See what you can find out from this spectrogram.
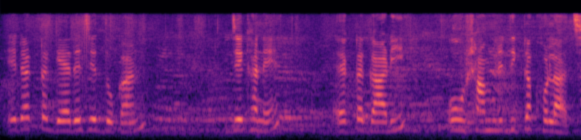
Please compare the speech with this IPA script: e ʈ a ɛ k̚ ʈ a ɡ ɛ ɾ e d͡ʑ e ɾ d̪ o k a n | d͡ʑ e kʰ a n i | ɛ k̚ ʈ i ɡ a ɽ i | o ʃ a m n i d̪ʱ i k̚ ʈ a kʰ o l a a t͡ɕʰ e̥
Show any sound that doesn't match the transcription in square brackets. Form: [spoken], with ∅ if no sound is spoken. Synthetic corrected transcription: e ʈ a ɛ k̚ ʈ a ɡ ɛ ɾ e d͡ʑ e ɾ d̪ o k a n | d͡ʑ e kʰ a n [e] | ɛ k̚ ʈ [a] ɡ a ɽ i | o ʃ a m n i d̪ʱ i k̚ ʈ a kʰ o l a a t͡ɕʰ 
